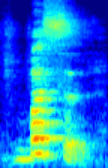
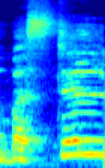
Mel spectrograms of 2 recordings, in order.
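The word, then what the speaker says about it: bustle: for example देखिए बसल इसको बस्टल नहीं बोलेंगे बसल बसल ठीक ऐसे ही देखिए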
